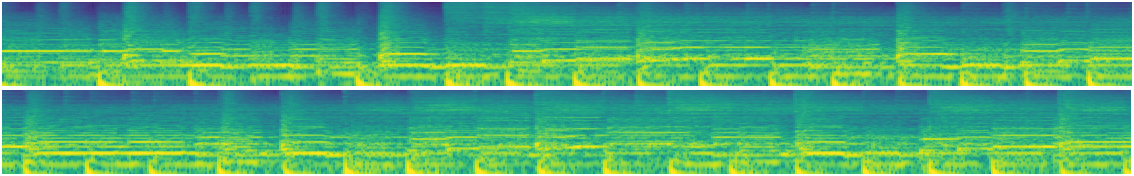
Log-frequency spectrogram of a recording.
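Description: Electric guitar and drum kit playing an instrumental stretch of a hill-country blues song, with a steady driving beat under a repeating guitar riff. Cymbals join about three seconds in.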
